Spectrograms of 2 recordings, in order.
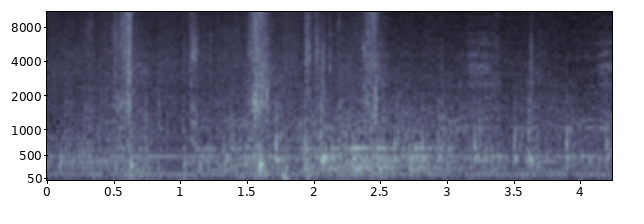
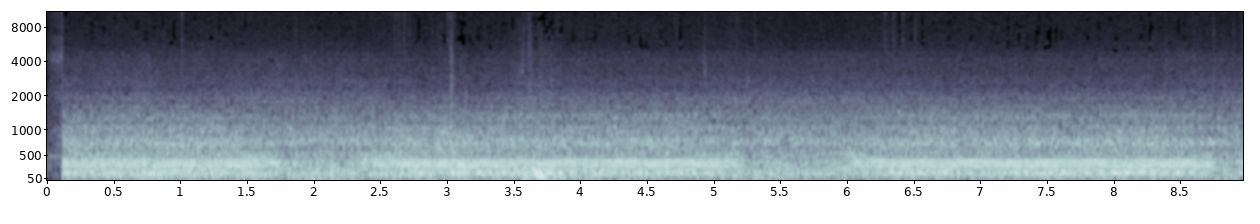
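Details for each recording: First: Front wheel bearing with no issues, spun by hand: turns quietly with only faint intermittent brake pad scraping, no bearing growl and no play. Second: Road test at speed: steady low humming drone from a worn wheel bearing fades while cornering unloads that side, then returns when driving straight and reloading the bearing.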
